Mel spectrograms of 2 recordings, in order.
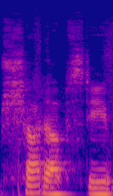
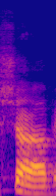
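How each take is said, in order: First: Muttered, softer shut up; tired shush. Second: Louder, sharp shut up; snapped shut up. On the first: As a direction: Clark shushing Steve in a softer, fed-up voice. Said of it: "Clark is just". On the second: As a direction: bark it out to silence him. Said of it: "he says". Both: Retold or imitated.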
